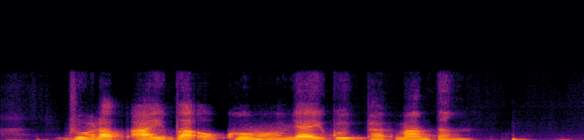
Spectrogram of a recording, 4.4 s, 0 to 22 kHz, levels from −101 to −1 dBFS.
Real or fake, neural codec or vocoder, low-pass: fake; codec, 16 kHz in and 24 kHz out, 0.9 kbps, LongCat-Audio-Codec, four codebook decoder; 10.8 kHz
